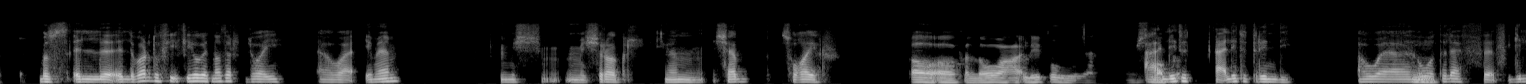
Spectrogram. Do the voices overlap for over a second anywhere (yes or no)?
no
